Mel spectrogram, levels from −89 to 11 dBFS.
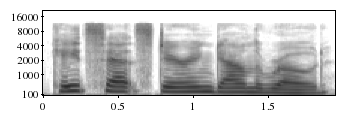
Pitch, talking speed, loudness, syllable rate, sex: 195 Hz, 185 wpm, -14 LUFS, 3.8 syllables/s, female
